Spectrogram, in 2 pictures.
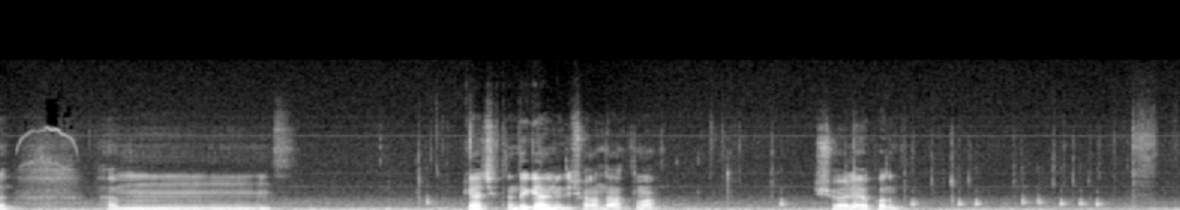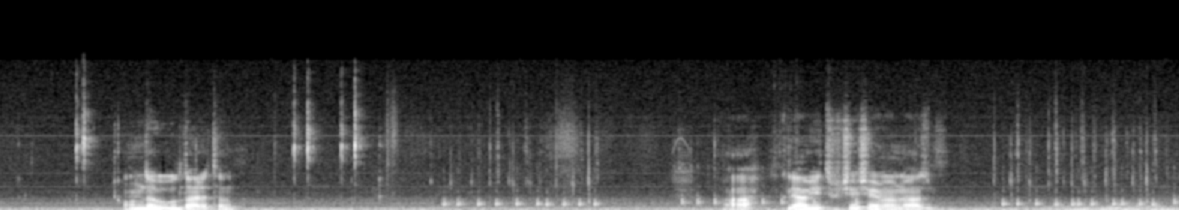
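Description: Fingers tap quickly on a keyboard.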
